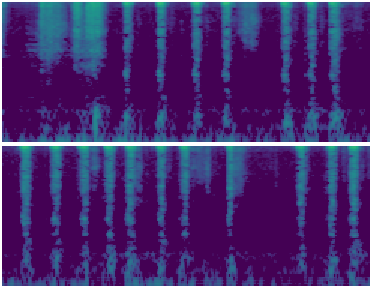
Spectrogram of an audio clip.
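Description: Faber-Castell Polychromos coloured pencil hatching on paper: faint quick scratchy strokes, two or three a second.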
